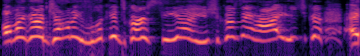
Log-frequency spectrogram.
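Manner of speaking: high, loud mock gushing; loud excited imitation. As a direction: imitate someone being embarrassingly loud. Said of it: "loud as fuck".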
